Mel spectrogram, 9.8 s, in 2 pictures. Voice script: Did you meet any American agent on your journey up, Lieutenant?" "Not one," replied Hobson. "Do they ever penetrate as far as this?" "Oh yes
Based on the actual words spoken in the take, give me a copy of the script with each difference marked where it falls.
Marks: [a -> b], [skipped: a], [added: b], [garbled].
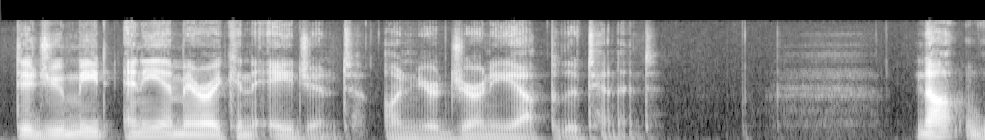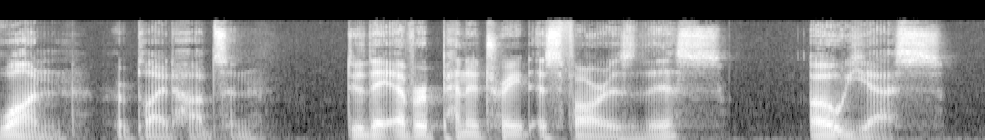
Did you meet any American agent on your journey up, Lieutenant?" "Not one," replied Hobson. "Do they ever penetrate as far as this?" "Oh yes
